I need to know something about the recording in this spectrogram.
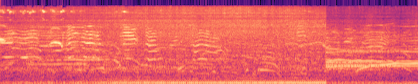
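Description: Police motorcycle engine running close by with a steady low hum under a crowd of children cheering and shouting. The engine hum starts about a second in and cuts off abruptly near the end.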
